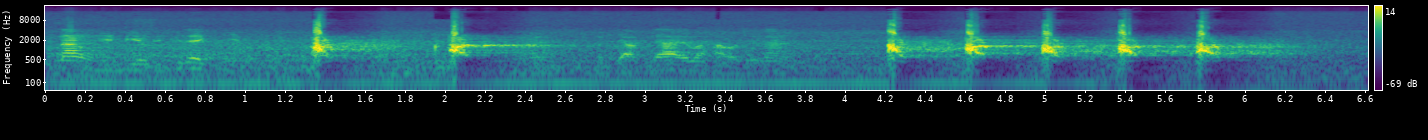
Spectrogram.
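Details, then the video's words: Dogs squabbling at a home in the Ram Inthra area: a Samoyed puppy of 4–5 months harassing a Corgi, with four more dogs joining in. Two sharp barks, then five rapid ringing barks about every half second, with faint talk behind. "ไปแก้ปัญหา หมาๆทะเลาะกัน"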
